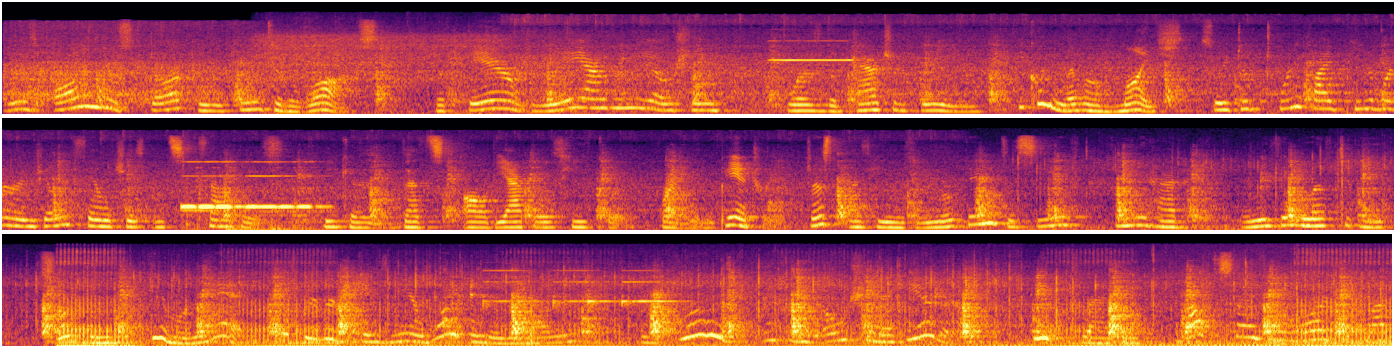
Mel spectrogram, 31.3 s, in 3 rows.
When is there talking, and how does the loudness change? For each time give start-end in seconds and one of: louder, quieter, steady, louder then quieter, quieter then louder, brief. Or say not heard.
0.0-31.2 steady.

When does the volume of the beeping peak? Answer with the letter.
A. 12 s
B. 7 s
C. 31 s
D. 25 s
A.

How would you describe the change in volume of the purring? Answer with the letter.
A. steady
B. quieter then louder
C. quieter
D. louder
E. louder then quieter
B.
